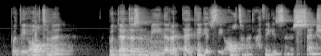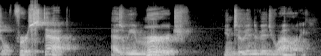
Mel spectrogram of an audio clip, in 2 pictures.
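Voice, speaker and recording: In a room with audible echo, a man with a fairly high voice talks at a moderate pace, making very wide pitch swings and big swings in loudness. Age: 60s. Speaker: libertarian commentator. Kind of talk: casual monologue. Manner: halting, with many restarts.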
